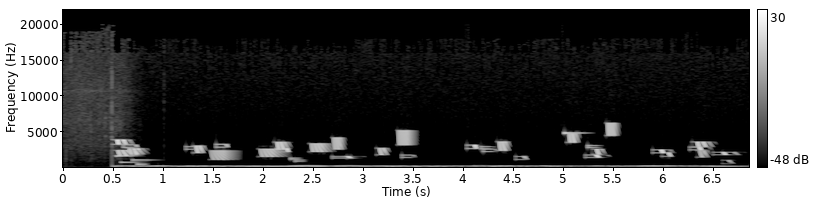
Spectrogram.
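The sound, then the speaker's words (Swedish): Electronic sound art interpreting a US president's Twitter messages, with a brief click followed by rapid, irregular high bleeps and chirps that jump in pitch over a steady low droning hum. “det här låter möjligen lite som roboten R2-D2 i Stjärnornas krig-filmerna, men det är något helt annat. Det är en ljudtolkning av USAs president Donald Trumps”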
